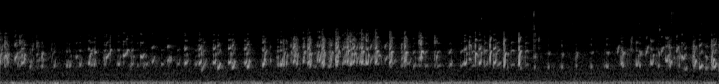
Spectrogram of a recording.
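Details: Chorus of Japanese brown frogs in a wetland within a town, rapid repeated chuckling notes from several frogs blending together, swelling midway, with persistent low-pitched traffic-like noise underneath.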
